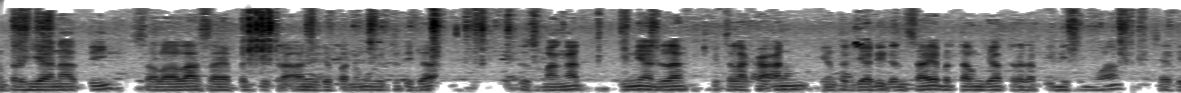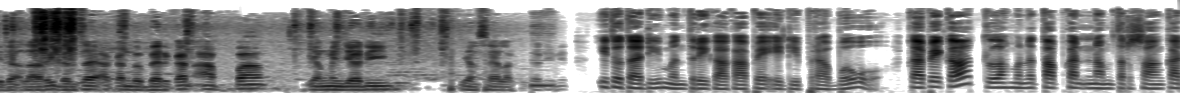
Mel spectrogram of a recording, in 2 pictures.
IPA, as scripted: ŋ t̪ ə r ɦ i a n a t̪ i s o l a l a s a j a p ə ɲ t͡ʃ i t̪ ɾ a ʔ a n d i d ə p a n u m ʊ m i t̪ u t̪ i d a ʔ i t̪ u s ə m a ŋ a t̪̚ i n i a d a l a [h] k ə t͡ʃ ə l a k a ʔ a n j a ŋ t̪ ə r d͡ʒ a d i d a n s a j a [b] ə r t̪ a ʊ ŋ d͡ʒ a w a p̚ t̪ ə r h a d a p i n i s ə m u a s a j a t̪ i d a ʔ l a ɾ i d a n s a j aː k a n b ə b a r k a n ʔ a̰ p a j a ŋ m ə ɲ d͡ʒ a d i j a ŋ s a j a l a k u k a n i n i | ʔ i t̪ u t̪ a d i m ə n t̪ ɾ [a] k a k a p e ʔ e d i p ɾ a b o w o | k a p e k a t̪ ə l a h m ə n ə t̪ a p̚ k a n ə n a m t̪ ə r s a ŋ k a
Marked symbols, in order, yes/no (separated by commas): yes, yes, no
